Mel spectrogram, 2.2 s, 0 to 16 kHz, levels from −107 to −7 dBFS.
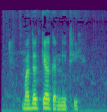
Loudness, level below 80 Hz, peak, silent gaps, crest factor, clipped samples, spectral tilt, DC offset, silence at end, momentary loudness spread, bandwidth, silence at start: -25 LUFS; -56 dBFS; -6 dBFS; none; 20 dB; under 0.1%; -7.5 dB/octave; under 0.1%; 0.6 s; 17 LU; 11.5 kHz; 0.45 s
